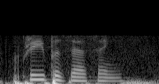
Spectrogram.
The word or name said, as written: prepossessing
